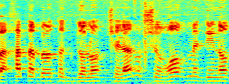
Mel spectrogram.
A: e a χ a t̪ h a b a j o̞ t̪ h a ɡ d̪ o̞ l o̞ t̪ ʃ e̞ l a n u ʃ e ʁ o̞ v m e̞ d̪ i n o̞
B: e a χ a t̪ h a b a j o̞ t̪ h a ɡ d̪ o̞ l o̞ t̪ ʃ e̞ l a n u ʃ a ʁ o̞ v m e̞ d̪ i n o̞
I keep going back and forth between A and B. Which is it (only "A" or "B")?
A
